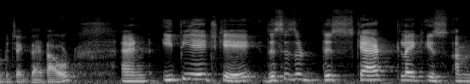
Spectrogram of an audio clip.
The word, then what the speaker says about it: EPHK: This one is by Patrick Kindlon, and the artist's name is EPHK. That's how you pronounce it. I'm not just saying it, but I asked him, and this is what he told me.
